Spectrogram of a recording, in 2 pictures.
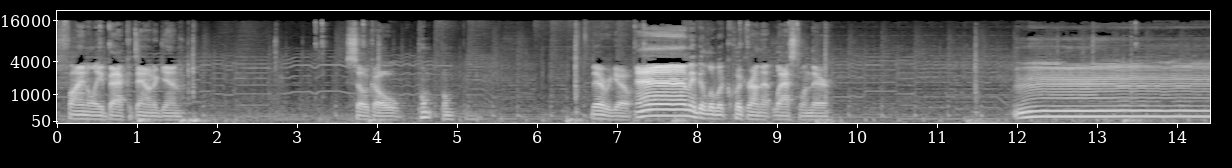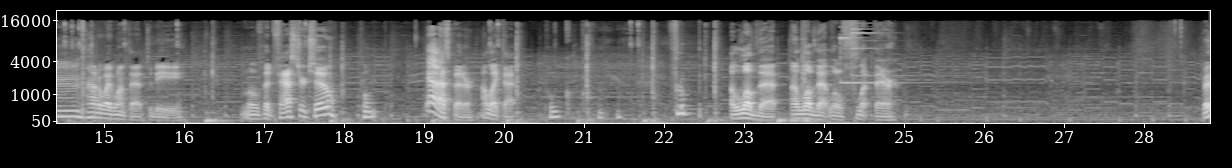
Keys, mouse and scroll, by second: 0.5 right click, 1.5 shift+d, 3.7-5.3 drag, 3.8 space, 6.4 space, 7.2 right click, 7.6 g, 9.1 click, 9.4 space, 11.3 space, 13.2 c, 15.2 click, 16.2 s, 17.8 space, 19.1 space, 19.8 click, 20.1 space, 20.9 space, 21.5-22.6 drag, 21.7 space, 22.5 space, 25.5 ctrl+s.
